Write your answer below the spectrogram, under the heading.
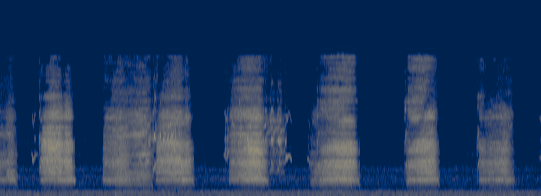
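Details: Begging from four barn owl nestlings being fed a rabbit by their mother on a Florida nest camera; rhythmic rasping hisses repeated about once per second, overlapping between chicks.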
